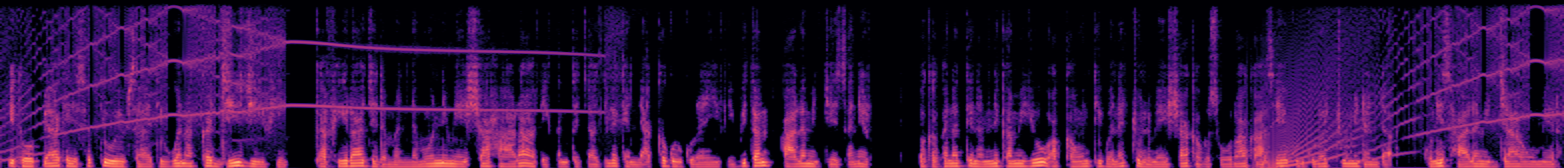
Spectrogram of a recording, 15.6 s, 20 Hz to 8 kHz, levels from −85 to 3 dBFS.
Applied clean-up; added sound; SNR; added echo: none; Screech; 18 dB; none.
